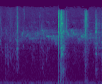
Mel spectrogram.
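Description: Metal shears snip shut with a sharp click.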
